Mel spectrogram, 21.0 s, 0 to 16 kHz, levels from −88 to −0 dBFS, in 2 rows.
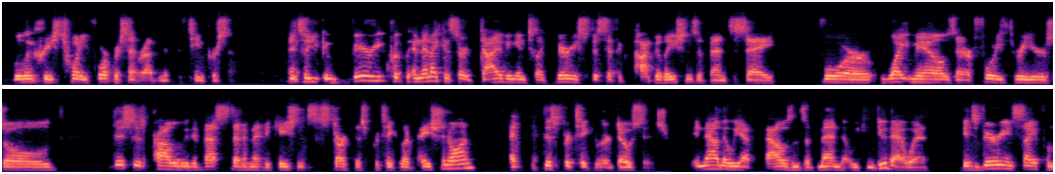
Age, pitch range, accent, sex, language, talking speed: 20-39, 125-150 Hz, American, male, English, 200 wpm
